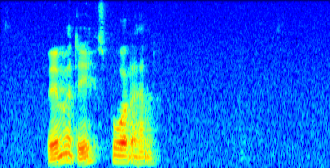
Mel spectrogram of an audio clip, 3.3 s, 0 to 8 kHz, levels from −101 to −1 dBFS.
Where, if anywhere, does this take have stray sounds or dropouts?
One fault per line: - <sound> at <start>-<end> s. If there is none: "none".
none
